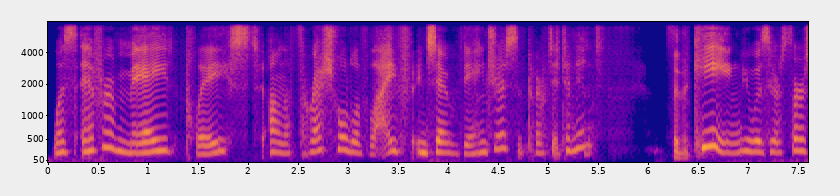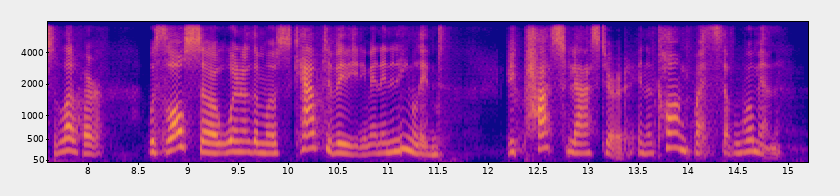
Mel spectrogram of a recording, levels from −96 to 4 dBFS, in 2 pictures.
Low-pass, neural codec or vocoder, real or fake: 7.2 kHz; codec, 16 kHz in and 24 kHz out, 0.4 kbps, LongCat-Audio-Codec, four codebook decoder; fake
